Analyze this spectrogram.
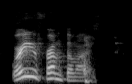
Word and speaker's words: Tomas: I'm like, that's Tomas. You have to say it like that. Where are you from, Thomas?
